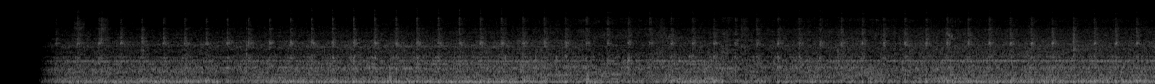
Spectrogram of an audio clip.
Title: Engine knock # 2 2005 GMC Sierra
